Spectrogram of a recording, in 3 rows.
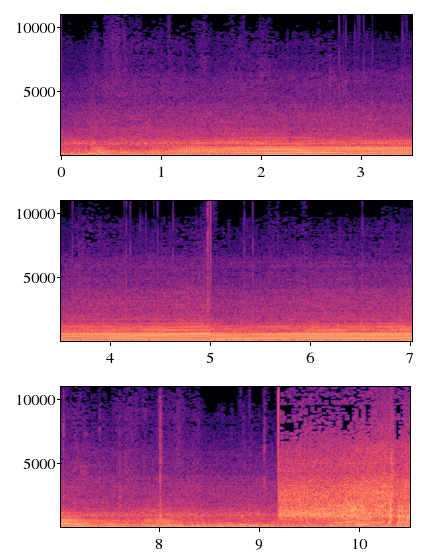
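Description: BMW M4 G82's twin-turbo straight-six, breathing through a full titanium valved cat-back exhaust, pulls steadily under acceleration, its pitch climbing for about seven seconds before dropping as the throttle is lifted. Near the end a sudden louder rush of noise comes in.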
